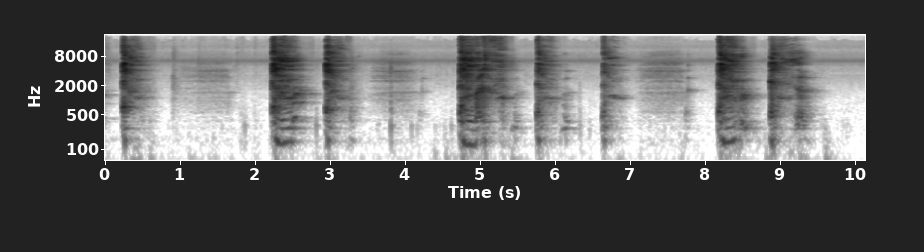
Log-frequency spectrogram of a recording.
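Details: Person coughing while trying to work, feeling rather hot: seven or eight loud, harsh cough bursts in separate bouts over ten seconds, with a faint steady room hum.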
